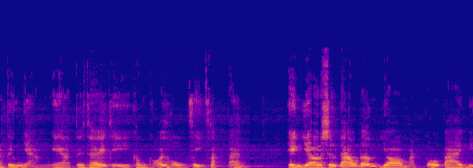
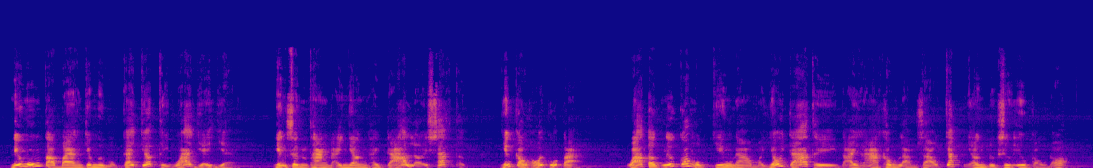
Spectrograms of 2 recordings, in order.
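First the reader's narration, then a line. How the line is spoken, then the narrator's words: Said with a smile. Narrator (Vietnamese): mỉm cười nói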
